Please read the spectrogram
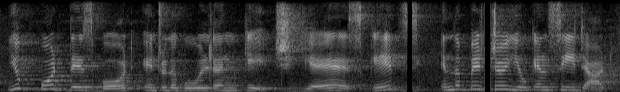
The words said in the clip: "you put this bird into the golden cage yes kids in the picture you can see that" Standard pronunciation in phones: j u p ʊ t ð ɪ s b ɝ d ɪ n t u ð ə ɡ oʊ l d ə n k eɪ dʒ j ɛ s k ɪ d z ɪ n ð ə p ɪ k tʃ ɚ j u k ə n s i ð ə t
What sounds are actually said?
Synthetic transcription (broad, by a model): j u p ʊ t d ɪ s b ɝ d ɪ n t u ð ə ɡ oʊ l d ə n k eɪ tʃ j ɛ s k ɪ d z ɪ n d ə p ɪ k tʃ ɚ j u k ə n s i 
